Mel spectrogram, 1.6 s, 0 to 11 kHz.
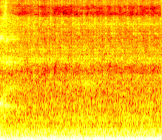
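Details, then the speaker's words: BMW M10B18 with an untested auxiliary air valve: cold engine holds a steady, even fast idle rising from 1000 to 1100 rpm with no misses; bimetal working properly, normal cold fast idle. "Untuk awal ini sudah memenuhi syarat. Bimetal bekerja dengan baik. Bahkan berapa ini? 1100. RPM di 1100."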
